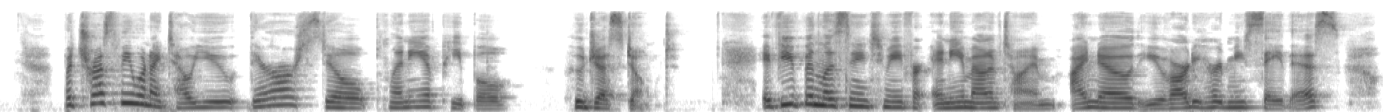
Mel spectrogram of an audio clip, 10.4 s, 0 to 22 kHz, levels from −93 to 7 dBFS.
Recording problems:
none

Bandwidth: 13.5 kHz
